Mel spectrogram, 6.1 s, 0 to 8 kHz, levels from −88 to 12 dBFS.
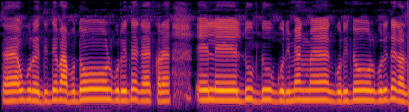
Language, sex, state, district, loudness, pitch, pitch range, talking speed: Chakma, female, Tripura, Dhalai, -14 LUFS, 220 Hz, 210-230 Hz, 185 wpm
